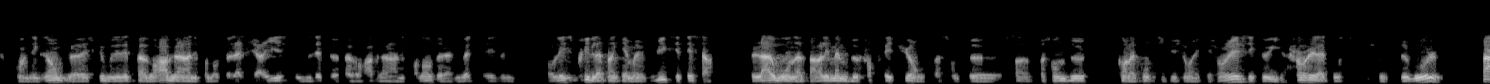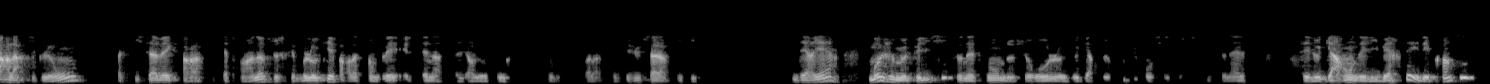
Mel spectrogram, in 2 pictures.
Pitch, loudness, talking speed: 185 Hz, -25 LUFS, 205 wpm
